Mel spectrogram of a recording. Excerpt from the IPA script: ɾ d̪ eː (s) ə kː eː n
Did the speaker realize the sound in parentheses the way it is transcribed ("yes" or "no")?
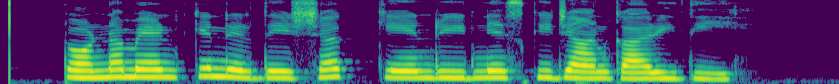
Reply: no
